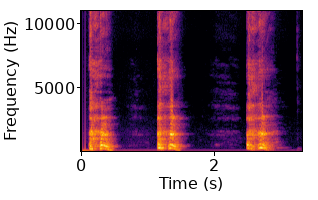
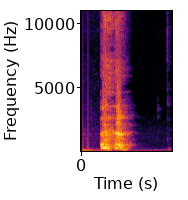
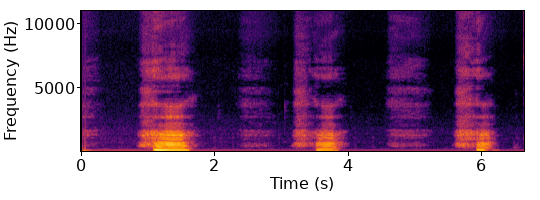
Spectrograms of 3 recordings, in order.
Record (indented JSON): {
  "three_cough_length": "3.3 s",
  "three_cough_amplitude": 32768,
  "three_cough_signal_mean_std_ratio": 0.42,
  "cough_length": "1.4 s",
  "cough_amplitude": 32768,
  "cough_signal_mean_std_ratio": 0.44,
  "exhalation_length": "6.7 s",
  "exhalation_amplitude": 32478,
  "exhalation_signal_mean_std_ratio": 0.34,
  "survey_phase": "beta (2021-08-13 to 2022-03-07)",
  "age": "18-44",
  "gender": "Male",
  "wearing_mask": "No",
  "symptom_sore_throat": true,
  "smoker_status": "Current smoker (11 or more cigarettes per day)",
  "respiratory_condition_asthma": false,
  "respiratory_condition_other": false,
  "recruitment_source": "REACT",
  "submission_delay": "2 days",
  "covid_test_result": "Negative",
  "covid_test_method": "RT-qPCR",
  "influenza_a_test_result": "Negative",
  "influenza_b_test_result": "Negative"
}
